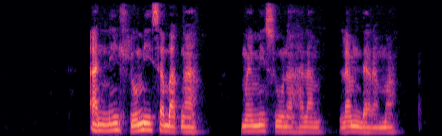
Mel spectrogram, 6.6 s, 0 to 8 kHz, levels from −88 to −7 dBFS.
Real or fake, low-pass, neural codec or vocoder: real; 7.2 kHz; none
